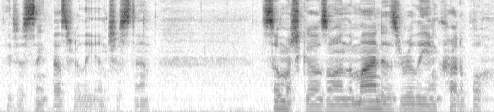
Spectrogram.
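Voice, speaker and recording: Soothing soft-spoken male crochet teacher. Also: medium pitch, steady tone, a little fast, slight background noise. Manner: soft-spoken, chatty, self-deprecating asides. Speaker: crochet tutorial host. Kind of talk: step-by-step crochet instruction.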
